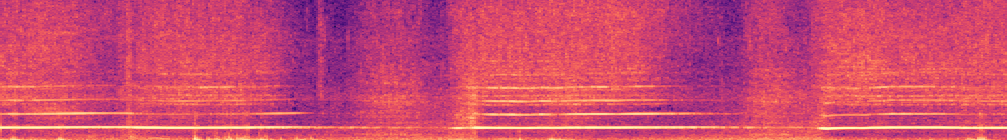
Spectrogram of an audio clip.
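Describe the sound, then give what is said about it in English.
Two walruses whistling back and forth at each other: sustained, steady high whistles that stop and restart about every three seconds, each long note loud over a low rumbling background. “In case you missed it, at the end of Random Facts, this sound, these are two walruses whistling back and forth at each other.”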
